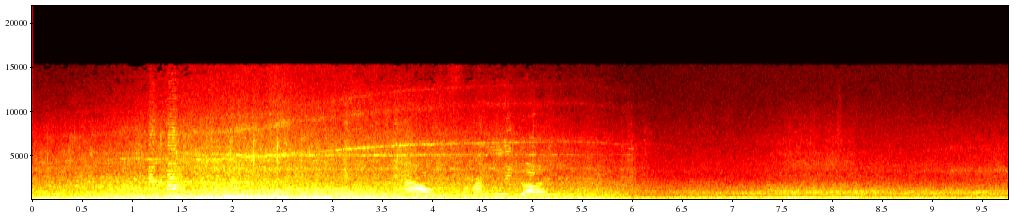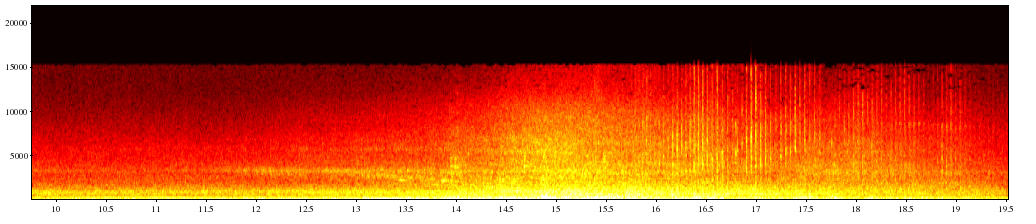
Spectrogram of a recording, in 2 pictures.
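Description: A semi truck roars past on the road.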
